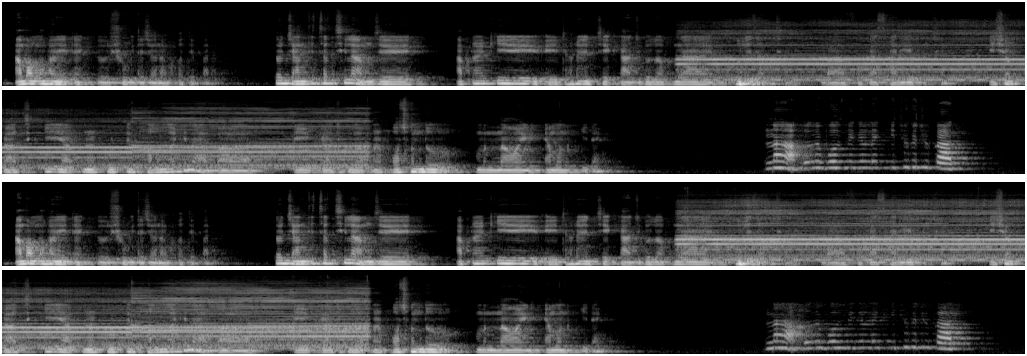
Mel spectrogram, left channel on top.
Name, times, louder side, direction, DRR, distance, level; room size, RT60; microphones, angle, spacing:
voice 1, 0.1-2.0 2.7-4.1 4.5-9.1 9.4-9.5 9.9-12.7 13.1-14.7 15.0-16.2, equal, 10° right, 7 dB, 1.3 m, -20 dB
sound 1, 6.7-13.9, right 4 dB, 25° right, 0.4 m, -23 dB
voice 2, 17.9-19.7, left 3 dB, 60° left, 9 dB, 1.8 m, -27 dB
26.5 x 14.0 x 2.3 m, 0.63 s
head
